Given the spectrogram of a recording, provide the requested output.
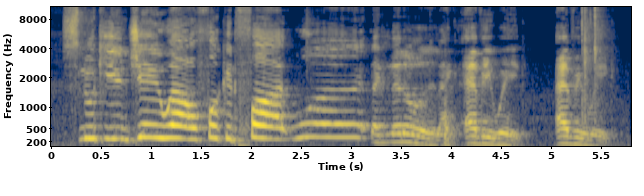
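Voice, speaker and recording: The voice moves at a moderate pace in an animated tone, with very wide pitch swings. Noticeable background noise runs underneath. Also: man, extremely high pitch for a man. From Southern California. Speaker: comedian. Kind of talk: casual chat.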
